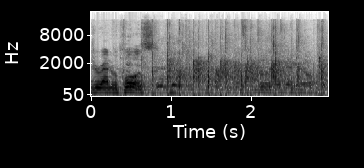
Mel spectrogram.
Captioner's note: audience applauding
